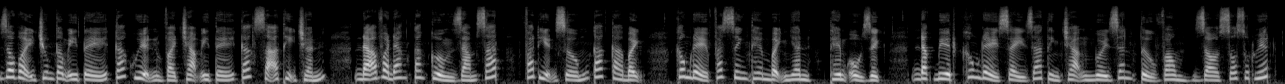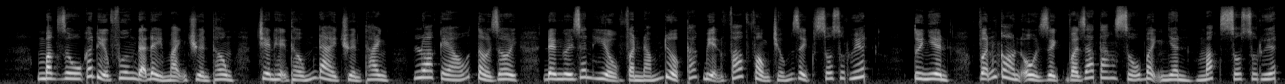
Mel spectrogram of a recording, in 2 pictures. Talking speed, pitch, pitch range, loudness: 250 wpm, 235 Hz, 210-285 Hz, -20 LUFS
